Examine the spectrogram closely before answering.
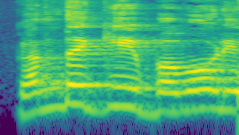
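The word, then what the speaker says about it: Gandhak ki Baoli: பிஏ கே கந்தக் ஈ இந்த ஈ ஈ ங்குறது ஐய வந்து நம்ம இன்னு உச்சரிக்கணும் ப்ரொனௌன்ஸ் பண்ணனும் கந்தக் ஈ பவோலி கந்தக் ஈ பவோலி கந்தகி பவோலி அப்படின்னு சொன்னா வெல் அப்படின்னு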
